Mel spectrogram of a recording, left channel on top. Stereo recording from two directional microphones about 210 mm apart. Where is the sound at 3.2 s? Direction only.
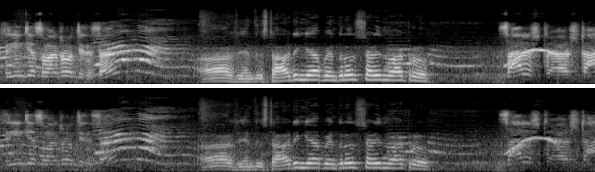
10° left (ahead or behind).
